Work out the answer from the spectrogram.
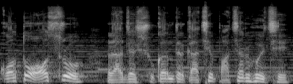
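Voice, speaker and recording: A man's voice: medium pitch, lively intonation, fairly quick, darkish tone, soft background music, close to an everyday voice. A man voicing a brave young village lad at a royal court, speaking solemnly and formally in a fairy-tale cartoon. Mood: accusing, firm.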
